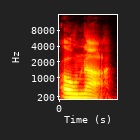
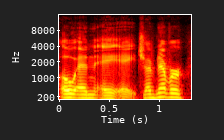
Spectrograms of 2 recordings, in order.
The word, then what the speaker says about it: Onah: Now, the director of the film is a guy by the name of Julius Onah, or Onah, depending on how you pronounce it. His last name is spelled O-N-A-H.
